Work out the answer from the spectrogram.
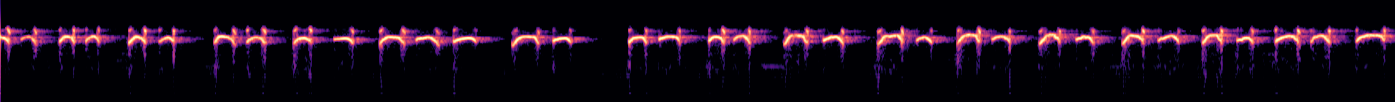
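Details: Continuous singing from a pet cockatiel: steady strings of quick, arched, whistled chirps repeat for several seconds, with only a brief break midway.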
